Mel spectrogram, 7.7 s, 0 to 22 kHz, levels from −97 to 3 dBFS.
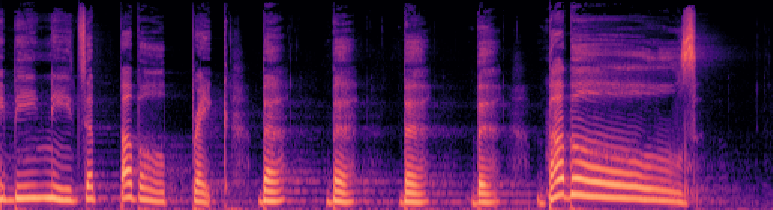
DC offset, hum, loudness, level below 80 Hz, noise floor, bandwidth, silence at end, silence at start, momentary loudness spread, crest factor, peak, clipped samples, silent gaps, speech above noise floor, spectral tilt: under 0.1%; none; -20 LUFS; -46 dBFS; -56 dBFS; 19 kHz; 0.8 s; 0 s; 19 LU; 18 dB; -2 dBFS; under 0.1%; none; 37 dB; -5.5 dB/octave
